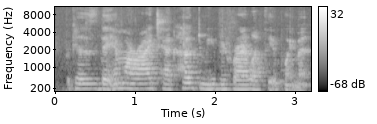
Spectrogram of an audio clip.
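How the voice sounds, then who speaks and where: Speaking at a moderate pace with fairly even intonation, a woman with a fairly low pitch is heard through audible room echo and noticeable background noise. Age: 40s. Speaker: cancer patient. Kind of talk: interview testimony.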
